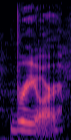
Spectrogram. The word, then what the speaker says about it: Brior: Brior. Brior. Like Eeyore.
